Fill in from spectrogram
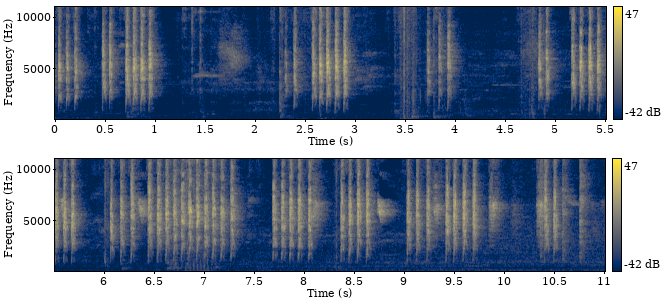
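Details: Fighting Eurasian tree sparrow: short bursts of sharp high chirps in quick clusters, separated by brief gaps, over a faint background hiss with one low thud.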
